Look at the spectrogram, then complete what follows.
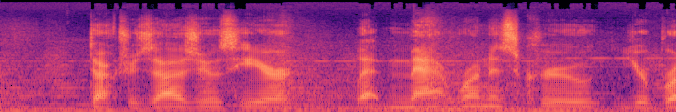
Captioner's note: none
